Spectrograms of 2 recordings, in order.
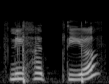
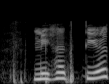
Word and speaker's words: নিহত্য: প্রথম থেকে আবার পড়ি নিহত্য কোন দীর্ঘস্বর নেই দ্রুত বলতে হবে নিহত্য ত এর সাথে যে ইয় ফলাটা আছে এটা ঠিক করে উচ্চারণ করবেন নিহত্য তারপর ধারতা রাষ্ট্র ধারত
